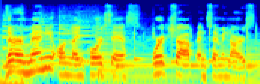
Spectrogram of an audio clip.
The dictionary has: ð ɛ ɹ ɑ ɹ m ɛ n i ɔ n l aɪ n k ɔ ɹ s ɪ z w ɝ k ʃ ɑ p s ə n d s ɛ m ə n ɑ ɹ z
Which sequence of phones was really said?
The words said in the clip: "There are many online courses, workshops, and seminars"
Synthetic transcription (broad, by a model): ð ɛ ɹ ɑ ɹ m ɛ n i ɔ n l aɪ n k ɔ ɹ s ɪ s w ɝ k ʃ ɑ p ə n d s ɛ m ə n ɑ ɹ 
